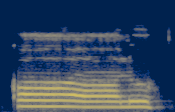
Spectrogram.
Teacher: জি, ও এর ডান দিকে পেশ হচ্ছে ও ওয়াও মাদ্দা, সাকিনের ডান দিকে, ওয়াও সাকিনের ডান দিকে, ও ও মাদ্দাকে, সাকিনের ডান দিকে পেশ হচ্ছে ও মাদ্দাকে এক আলিফ পরিমাণ টান দিয়ে পড়তে হয়।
